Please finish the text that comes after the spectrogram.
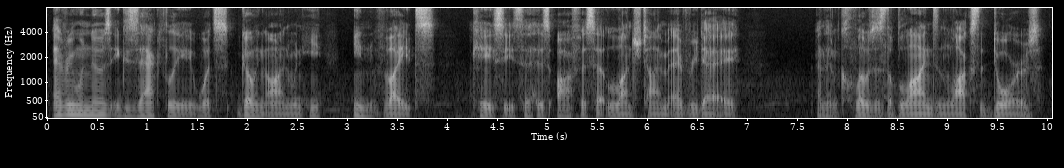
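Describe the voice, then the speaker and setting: A man's voice: extremely low pitch, steady tone, a little slow, a little mellow. A man playing a flustered tsundere boyfriend and coworker, grumbling but smitten, in an intimate, hesitant, mock-scolding ASMR audio roleplay. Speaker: voice actor.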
